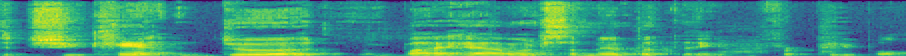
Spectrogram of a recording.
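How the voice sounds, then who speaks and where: A man with an American accent speaks fairly slowly at a medium pitch, his somewhat breathy voice dark and mellow in tone with fairly even intonation. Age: 60s. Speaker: construction executive and mental health advocate. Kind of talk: podcast interview.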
